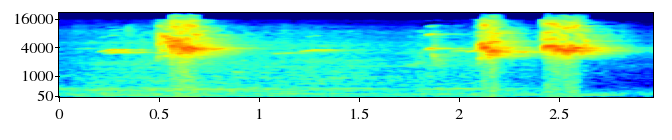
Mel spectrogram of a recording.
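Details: Black-winged myna lure song meant to make birds sing loudly: short high whistles followed by three loud harsh broadband bursts, the last two close together.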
